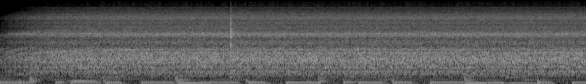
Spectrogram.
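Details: Yihua 878D soldering/hot air station, handpiece blower fan running after repairing a connector fault: steady airy rushing hiss with constant pitch, no rattle or catch; normal fan running.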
